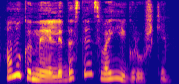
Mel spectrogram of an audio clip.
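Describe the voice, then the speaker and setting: A woman voicing a friendly shopkeeper's wife who speaks in a welcoming, brisk way. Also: mid-range voice, huge pitch swings, mellow, breathy edge, dry recording, studio quality, exaggerated voice.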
